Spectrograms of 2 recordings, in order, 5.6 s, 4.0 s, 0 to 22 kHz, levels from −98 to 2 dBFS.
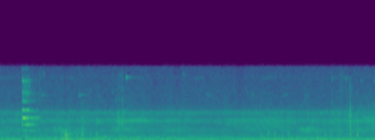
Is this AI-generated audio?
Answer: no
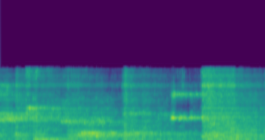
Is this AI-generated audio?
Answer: yes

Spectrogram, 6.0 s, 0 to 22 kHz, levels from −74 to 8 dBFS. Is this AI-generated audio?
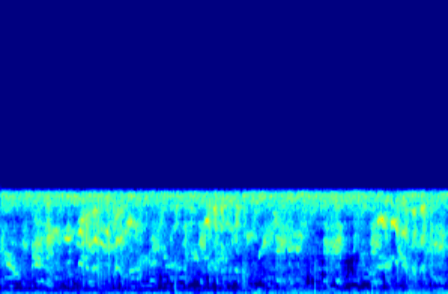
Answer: yes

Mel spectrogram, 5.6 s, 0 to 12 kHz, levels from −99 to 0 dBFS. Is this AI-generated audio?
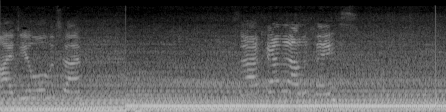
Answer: no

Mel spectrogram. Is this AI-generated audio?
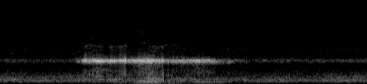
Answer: yes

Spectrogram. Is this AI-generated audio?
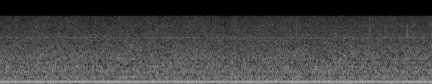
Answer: no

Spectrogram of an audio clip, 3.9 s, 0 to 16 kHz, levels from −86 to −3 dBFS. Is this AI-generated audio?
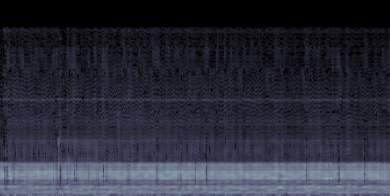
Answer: yes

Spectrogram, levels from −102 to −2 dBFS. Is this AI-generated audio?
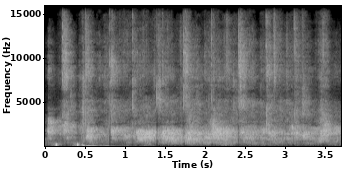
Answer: yes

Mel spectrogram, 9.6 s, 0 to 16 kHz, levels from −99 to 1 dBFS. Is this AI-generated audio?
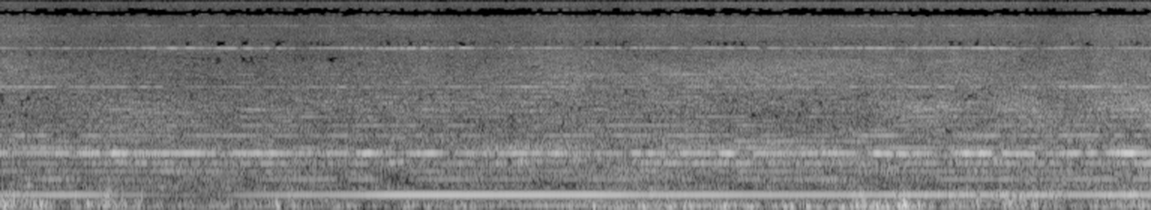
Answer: no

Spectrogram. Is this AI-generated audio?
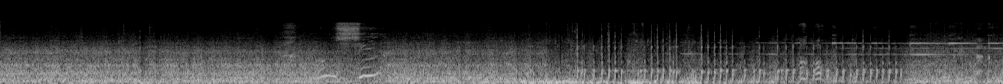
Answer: yes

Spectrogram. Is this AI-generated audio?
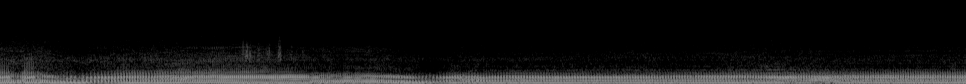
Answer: no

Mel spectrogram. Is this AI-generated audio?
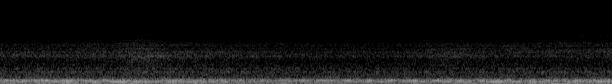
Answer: no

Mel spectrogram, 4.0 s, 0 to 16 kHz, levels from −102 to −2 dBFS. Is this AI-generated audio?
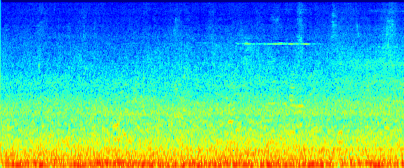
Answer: no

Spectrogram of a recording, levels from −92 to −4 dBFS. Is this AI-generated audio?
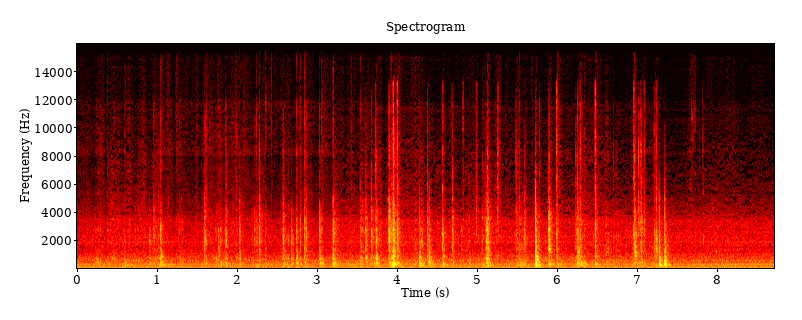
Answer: no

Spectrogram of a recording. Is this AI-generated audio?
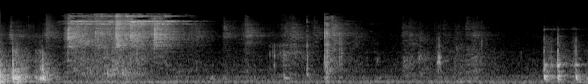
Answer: no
